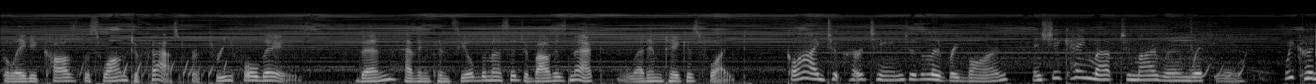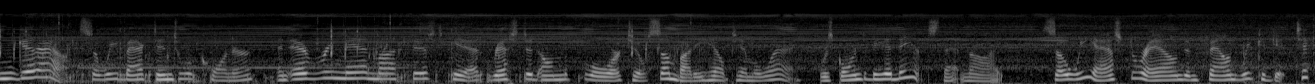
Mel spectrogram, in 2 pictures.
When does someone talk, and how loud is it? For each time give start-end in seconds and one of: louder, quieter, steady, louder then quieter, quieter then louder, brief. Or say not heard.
0.0-26.2 steady.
